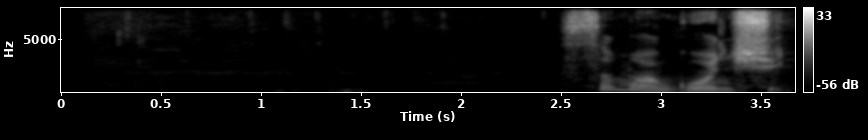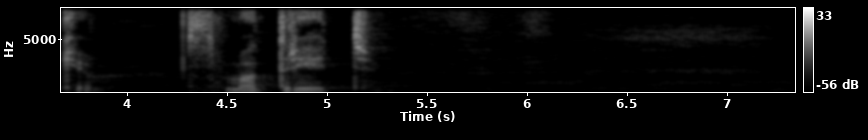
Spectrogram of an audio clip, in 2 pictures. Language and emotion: Russian, neutral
